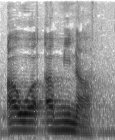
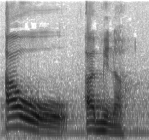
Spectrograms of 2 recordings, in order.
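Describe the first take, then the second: First: The first word ends with a vowel after w. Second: The first word ends in a closed w sound. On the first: The ones who were warned are joined with 'and'. "Satu awa aminah" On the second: The two cases are offered as alternatives, 'or'. "yang kedua au aminah"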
